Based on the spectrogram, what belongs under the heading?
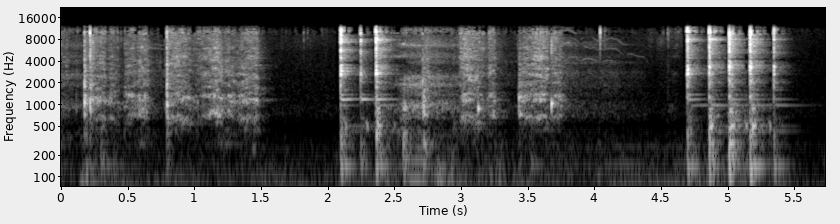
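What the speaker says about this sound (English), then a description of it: "Give it a good stirring" A spoon stirs a homemade spiritual oil mixture in a container, with several bursts of clinking and scraping against the sides separated by short quiet pauses, close and clear.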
